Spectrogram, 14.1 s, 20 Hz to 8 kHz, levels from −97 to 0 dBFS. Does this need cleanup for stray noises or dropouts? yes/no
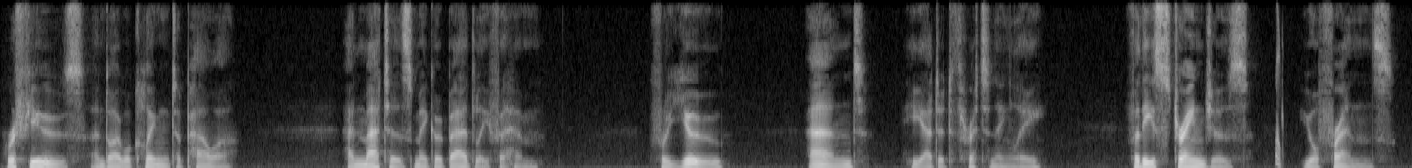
yes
